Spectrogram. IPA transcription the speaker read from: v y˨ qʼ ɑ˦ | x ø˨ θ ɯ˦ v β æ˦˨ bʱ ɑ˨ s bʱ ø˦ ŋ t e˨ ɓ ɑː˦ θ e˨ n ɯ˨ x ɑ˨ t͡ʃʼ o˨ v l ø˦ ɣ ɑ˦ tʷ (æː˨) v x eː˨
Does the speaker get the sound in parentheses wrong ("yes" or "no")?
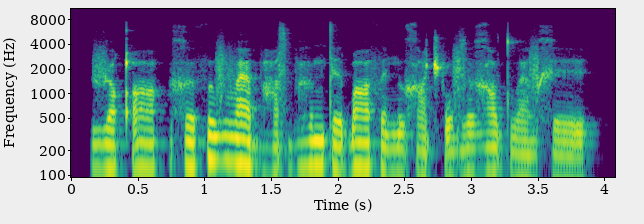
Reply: no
